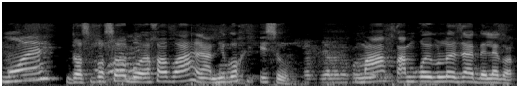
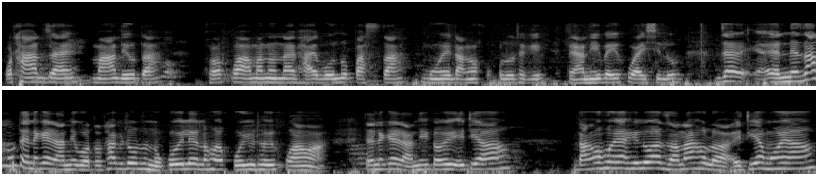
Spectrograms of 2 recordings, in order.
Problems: continuous background conversations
